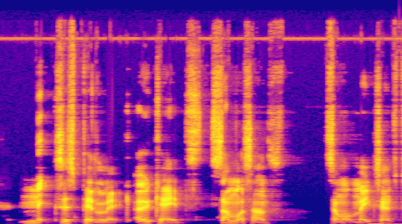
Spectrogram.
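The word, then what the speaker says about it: Mxyzptlk: I'd just be like, just not getting anywhere near the actual pronunciation, and then hearing him say the name, Mixes-Spitalik.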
